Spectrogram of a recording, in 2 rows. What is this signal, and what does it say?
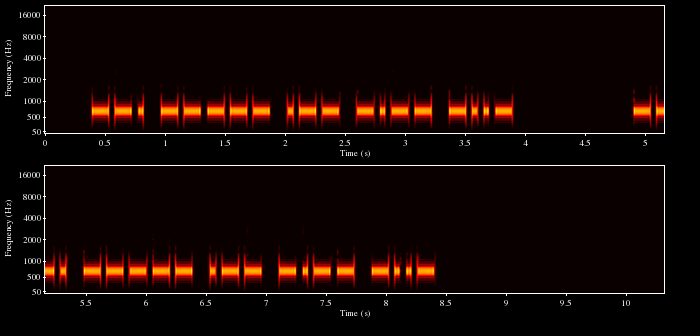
Morse code, heard as a keyed tone, about 25 wpm, 700 Hz. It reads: G0WYX G0WYX
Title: DXCC-100 Call Signs - 5 Characters - Repeated 2x - 25wpm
